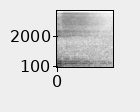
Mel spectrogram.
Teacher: للشمس میں لام کو شین سے ملائیں گے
